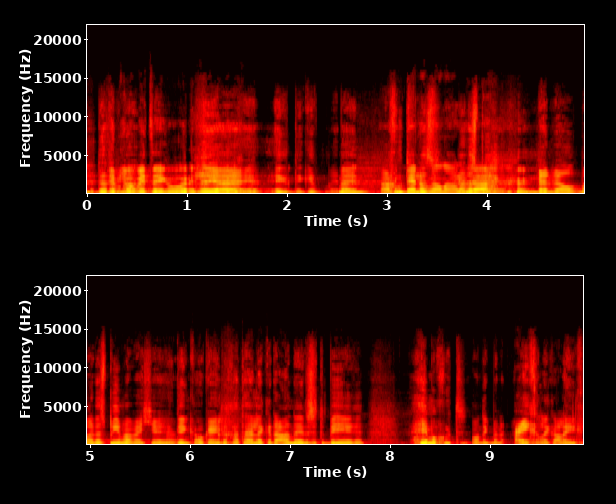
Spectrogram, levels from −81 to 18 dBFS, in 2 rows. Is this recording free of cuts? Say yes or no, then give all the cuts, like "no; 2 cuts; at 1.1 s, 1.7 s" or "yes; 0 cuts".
no; 2 cuts; at 2.5 s, 8.8 s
